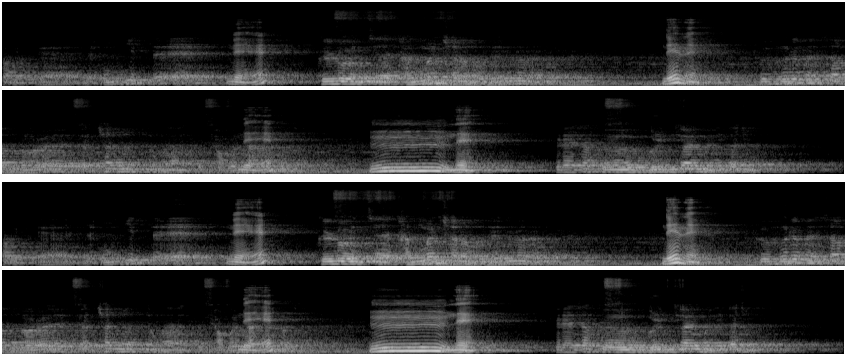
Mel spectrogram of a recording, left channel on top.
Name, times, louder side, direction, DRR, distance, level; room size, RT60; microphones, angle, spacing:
voice 1, 0.0-2.0 3.2-5.9 7.6-11.3 14.0-15.9, equal, 50° right, -1 dB, 1.9 m, -29 dB
voice 2, 2.2-2.7 6.6-7.0 10.8-11.2 12.1-13.2, right 2 dB, 25° right, 11 dB, 0.4 m, -21 dB
sound 1, 4.2-12.4, left 1 dB, 15° left, 1.7 m, -44 dB
17.5 x 10.5 x 3.5 m, 2.5 s
head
